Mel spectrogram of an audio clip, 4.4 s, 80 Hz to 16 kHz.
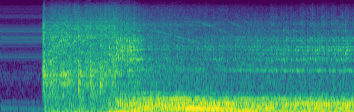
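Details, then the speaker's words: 1988 Jeep Comanche inline six, heavily modified off-road build with custom side-exit exhaust: it cranks, catches at once, flares briefly, then settles into a deep, even idle that sounds like a V8, with no misses or knocks. "I think it has a nice idle sound confuses some people every now and then because they think there's a V8 here when it's just the inline six"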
